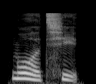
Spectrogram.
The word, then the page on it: 默契: mò qì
